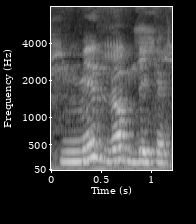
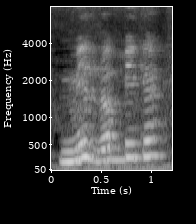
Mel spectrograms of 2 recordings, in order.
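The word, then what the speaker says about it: مِن رَّبِّكَ: হরফ আসছে তো এখানে নুন সাকিনওয়ালা হরফটি উচ্চারণ হবে না এখানে হবে মির রব্বিকা মিন না বলে বলব মির রব্বিকা এটাও এভাবে মাইয়া মাইয়ামাল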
